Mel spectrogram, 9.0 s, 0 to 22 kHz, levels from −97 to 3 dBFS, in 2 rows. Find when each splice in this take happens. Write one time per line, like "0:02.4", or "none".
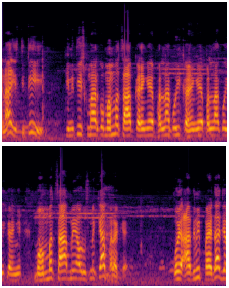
none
